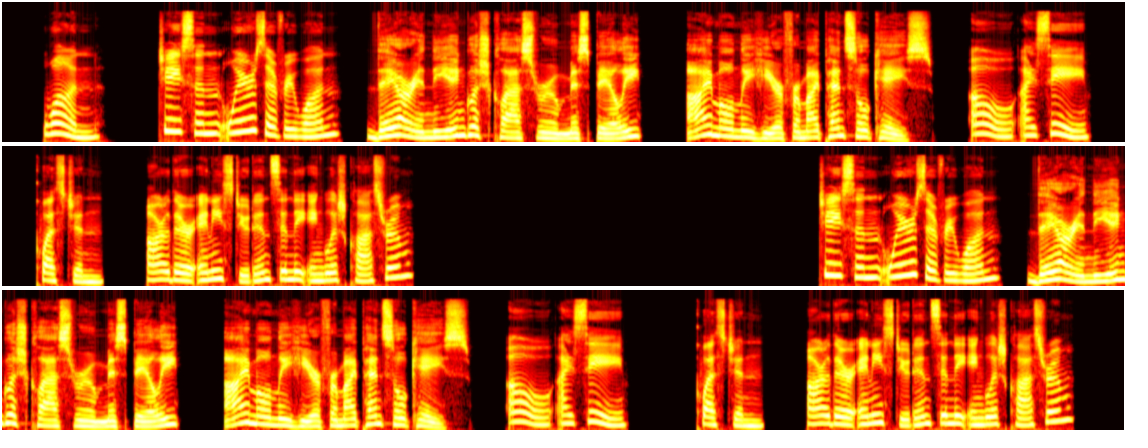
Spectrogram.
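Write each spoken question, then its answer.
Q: Are there any students in the English classroom?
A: Yes, there are.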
